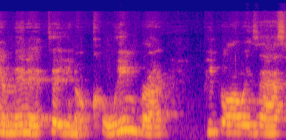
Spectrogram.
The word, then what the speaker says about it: Coimbra: Yeah, because when you say Coimbra, I I think queen.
